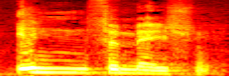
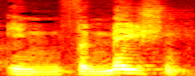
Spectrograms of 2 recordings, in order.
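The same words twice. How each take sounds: First: The first syllable has a secondary stress. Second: The first syllable has no secondary stress. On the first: The speaker calls it right. "個次重音咧喺個頭嗰度" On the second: The speaker calls it wrong. "其實係錯咗嘅"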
